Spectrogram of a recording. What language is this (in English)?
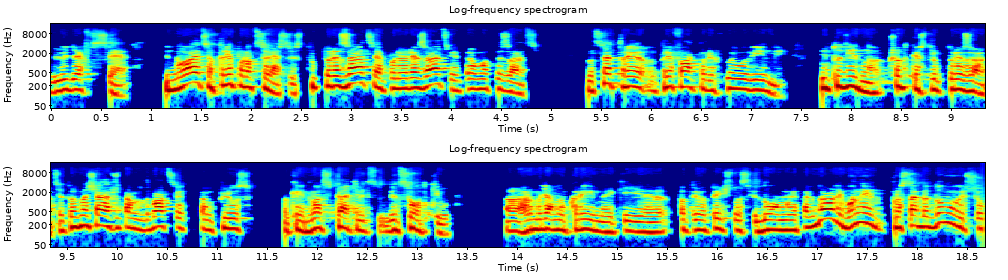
Ukrainian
